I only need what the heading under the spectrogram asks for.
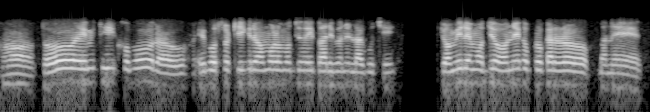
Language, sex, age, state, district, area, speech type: Odia, male, 18-30, Odisha, Bhadrak, rural, conversation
